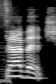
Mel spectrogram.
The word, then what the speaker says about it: Devich: Devich, yes.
